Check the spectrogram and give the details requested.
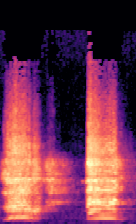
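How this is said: The voice sounds strained, as if in pain. The character is straining and hurting. "there's a expression of pain on his face"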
